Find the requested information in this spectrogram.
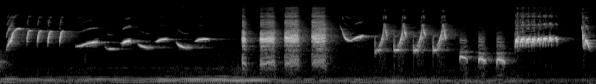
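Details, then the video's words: Full, loud song of an Asian pied starling, used to draw other birds into song: a trilled opening, looping whistled notes, dense harsh bursts, then chirps and a rasping buzz. "Kicau Jalak Suren Gacor Paling Nyaring"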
